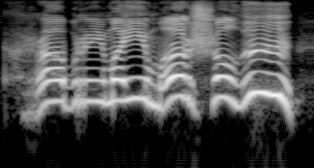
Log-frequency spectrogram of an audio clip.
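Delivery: high, loud, slow stage call; commander's cry. A narrator's reading. Stage Napoleon hails his brave marshals, commander's cry. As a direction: hail your troops grandly, stretching the words. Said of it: "крикнул Наполеон".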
